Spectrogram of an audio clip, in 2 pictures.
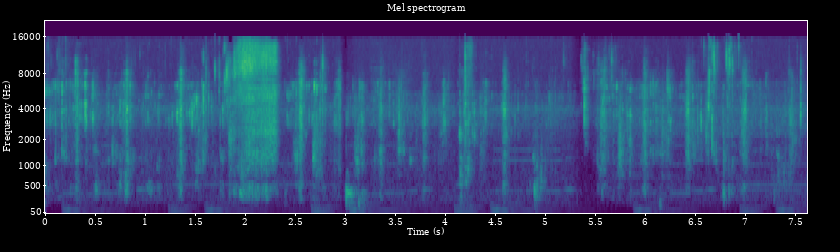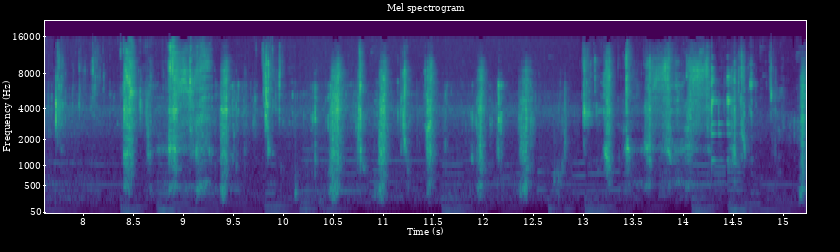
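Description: Close-miked slurping and chewing of spicy cold naengmyeon noodles, a dense run of quick wet smacks and clicks. Soft music plays underneath.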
